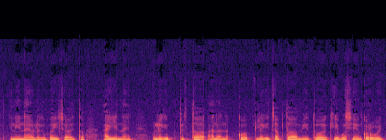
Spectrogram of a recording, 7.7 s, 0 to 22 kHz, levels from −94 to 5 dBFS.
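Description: At 1.63 s and again at 6.88 s, the speech jumps forward. These are compressed frames skipped. Around 150 ms of audio is missing each time, which fits three frames of 46.4 ms lost or rejected by the decoder. At each join the audio jumps abruptly ahead.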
